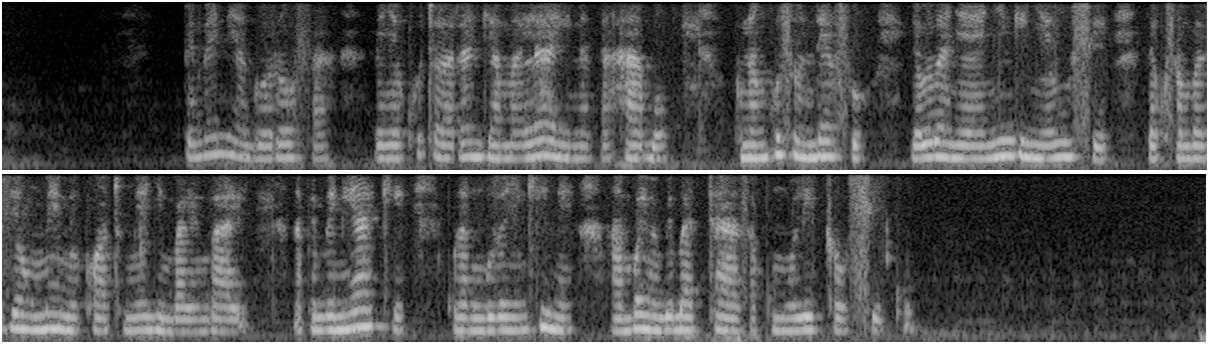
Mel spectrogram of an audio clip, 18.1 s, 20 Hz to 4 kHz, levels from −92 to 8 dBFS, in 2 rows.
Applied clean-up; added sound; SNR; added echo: none; none; none; none.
